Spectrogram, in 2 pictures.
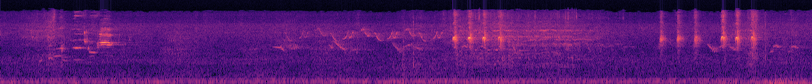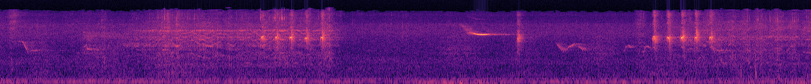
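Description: Several songbirds singing and chirping: repeated quick runs of high notes and short chirps, over a steady low rumble.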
